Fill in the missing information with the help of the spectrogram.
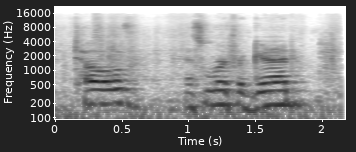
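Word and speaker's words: טוב: And they spell it T-O-B, but it's like T-O-W, but it's really like with a V, Tov.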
